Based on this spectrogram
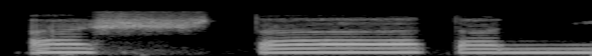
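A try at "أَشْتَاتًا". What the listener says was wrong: nah ini tidak dengan bibir nih, bukan ash. Kalau ash itu DP bibir ikut apa ya, meliuk-liuk. Ash tipis saja. Ash DP posisi bibir sama dengan pada saat huruf sin biasa. Ashtatan.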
